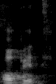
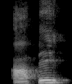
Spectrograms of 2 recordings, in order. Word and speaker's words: OPIT: are the founder and the director of opit or do you pronounce it opit it's no it's opit it's open Institute of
